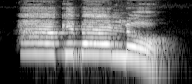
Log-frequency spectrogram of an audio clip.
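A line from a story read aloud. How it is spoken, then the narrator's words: Shouted. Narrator (Italian): gridò Pezzettino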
